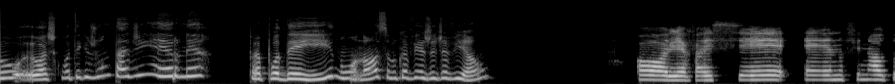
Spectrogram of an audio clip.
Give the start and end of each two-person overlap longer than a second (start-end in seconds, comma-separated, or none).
none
